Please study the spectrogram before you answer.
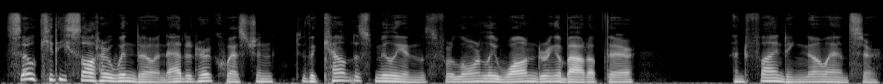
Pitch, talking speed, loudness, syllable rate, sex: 135 Hz, 150 wpm, -18 LUFS, 4.7 syllables/s, male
